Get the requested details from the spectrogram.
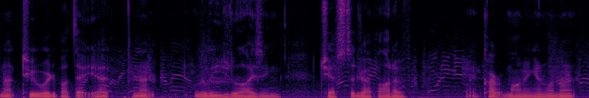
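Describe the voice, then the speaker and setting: A man with a fairly low pitch against noticeable background noise. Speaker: gaming YouTuber. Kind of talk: gameplay commentary. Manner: fast; casual, with fillers and restarts.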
